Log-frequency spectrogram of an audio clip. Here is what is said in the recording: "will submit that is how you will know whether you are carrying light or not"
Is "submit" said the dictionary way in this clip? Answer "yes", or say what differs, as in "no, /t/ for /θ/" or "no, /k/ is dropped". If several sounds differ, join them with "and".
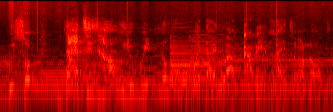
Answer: no, /b/ is dropped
